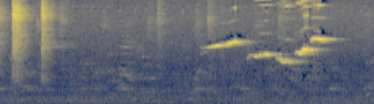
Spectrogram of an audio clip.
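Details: One-year-old White-rumped shama from Bahorok, said to have a fighting spirit and a loud voice. Two sharp clicks open, followed after a pause by a run of five or six clear, loud whistled notes stepping up and down in pitch.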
